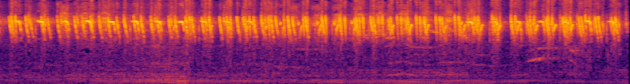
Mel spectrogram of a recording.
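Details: Bar-winged prinia lure sound for drawing birds in: dense, high-pitched chattering in fast pulses, scratchy and continuous throughout, with a faint low hum beneath.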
